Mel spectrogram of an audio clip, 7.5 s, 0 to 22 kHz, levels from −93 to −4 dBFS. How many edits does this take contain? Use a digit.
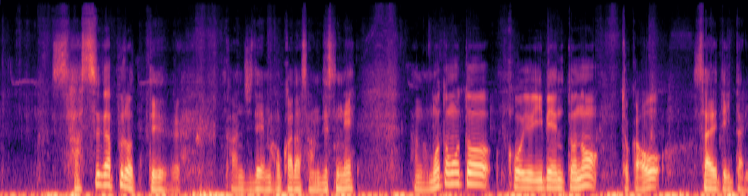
1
